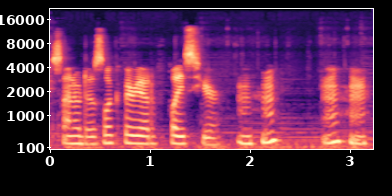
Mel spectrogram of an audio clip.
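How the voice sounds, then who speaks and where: A woman's voice: medium pitch, little pitch movement, normal speed, fairly bright tone. A woman hosting a gaming video, giving casual, chatty commentary as she thinks aloud. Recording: light game music behind voice. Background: video game music.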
